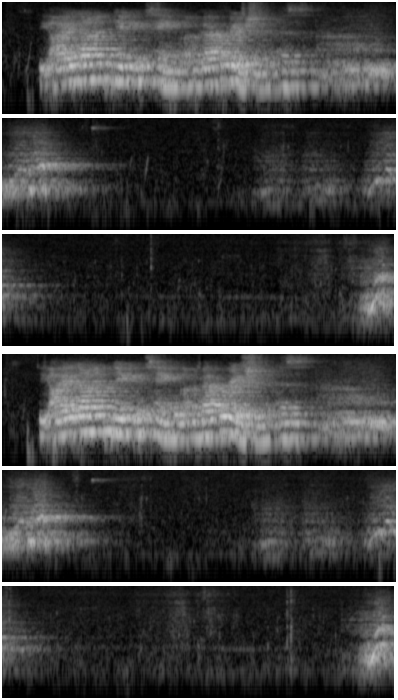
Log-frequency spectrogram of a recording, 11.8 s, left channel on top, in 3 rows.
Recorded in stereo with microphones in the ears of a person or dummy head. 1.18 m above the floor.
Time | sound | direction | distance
0.4 | a woman speaking | 70° right (ahead or behind) | 2.5 m
3.1 | a zipper | centre (ahead or behind) | 0.7 m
